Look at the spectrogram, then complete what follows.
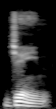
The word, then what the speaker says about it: Jinn: Historias del Jinn. Antes de entrar en las voces, una precisión rápida. Cuando digo Jinn o Jane, como suelen pronunciarlo en algunas comunidades, no estoy traduciendo un concepto directamente al lenguaje de otra fe.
